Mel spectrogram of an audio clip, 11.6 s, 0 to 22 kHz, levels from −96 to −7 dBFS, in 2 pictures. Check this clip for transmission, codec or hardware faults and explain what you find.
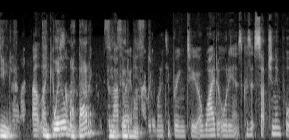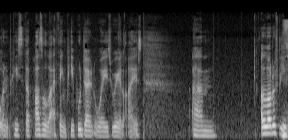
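Speech suppressed in double talk at 0.0–0.67 s, 1.19–2.2 s and 2.65–3.35 s: the speech dips and thins in pieces, by about 15 dB, then about 25 dB, then about 15 dB. This is likely an echo canceller turning this talker down while the far side also spoke. The waveform shows carved-out envelope gaps, and the spectrogram shows the upper bands fading.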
